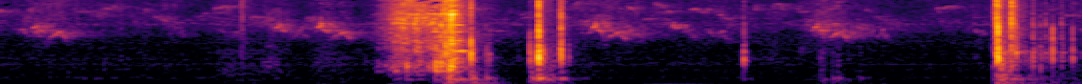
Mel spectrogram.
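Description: Metal knocks and scrapes as the perforated plate is worked off a hand-cranked aluminium meat grinder clogged with ice cream: a longer scrape about a second and a half in, a sharp click just after, and another sharp knock near the end.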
